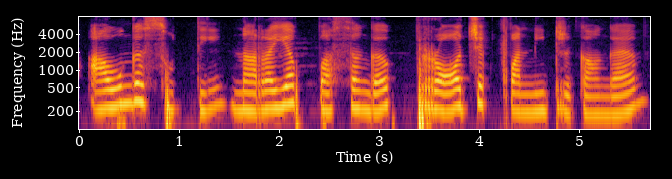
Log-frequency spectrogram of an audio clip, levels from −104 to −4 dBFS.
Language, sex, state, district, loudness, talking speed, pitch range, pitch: Tamil, female, Tamil Nadu, Nilgiris, -20 LUFS, 65 wpm, 200-240 Hz, 215 Hz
